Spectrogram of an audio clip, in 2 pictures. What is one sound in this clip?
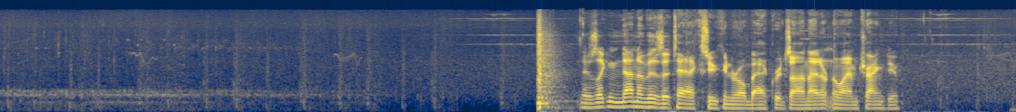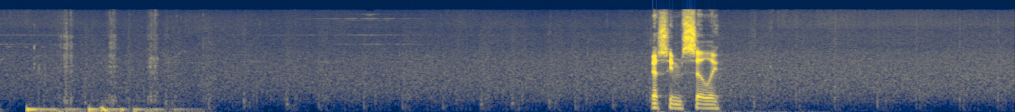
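Footsteps in armour scuff and clank along a stone path.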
